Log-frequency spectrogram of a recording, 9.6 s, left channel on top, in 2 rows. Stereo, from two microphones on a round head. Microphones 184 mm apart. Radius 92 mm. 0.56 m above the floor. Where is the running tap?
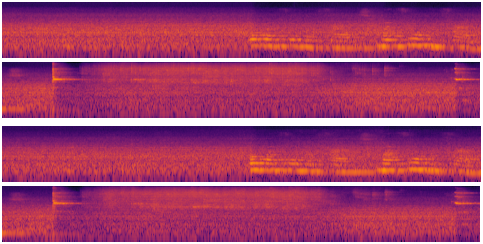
40° left (ahead or behind), 2 m.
